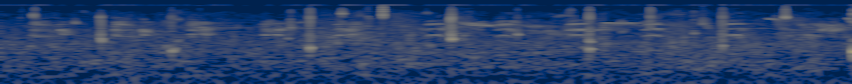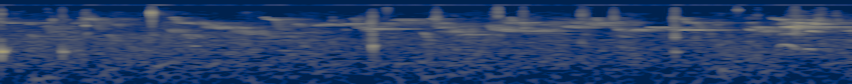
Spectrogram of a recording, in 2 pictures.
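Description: Faint, scattered bird chirps and short ticks over a low steady hiss, becoming busier in the second half.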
